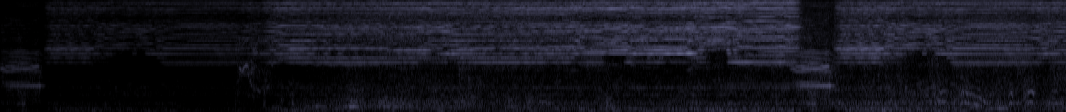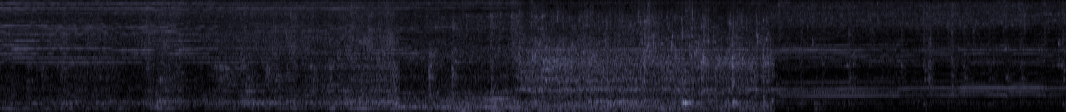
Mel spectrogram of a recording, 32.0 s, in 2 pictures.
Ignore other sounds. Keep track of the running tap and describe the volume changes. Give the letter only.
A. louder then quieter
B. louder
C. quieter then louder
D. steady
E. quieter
B.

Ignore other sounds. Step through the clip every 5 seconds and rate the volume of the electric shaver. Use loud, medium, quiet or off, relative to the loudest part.
quiet, loud, loud, medium, quiet, quiet, quiet.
